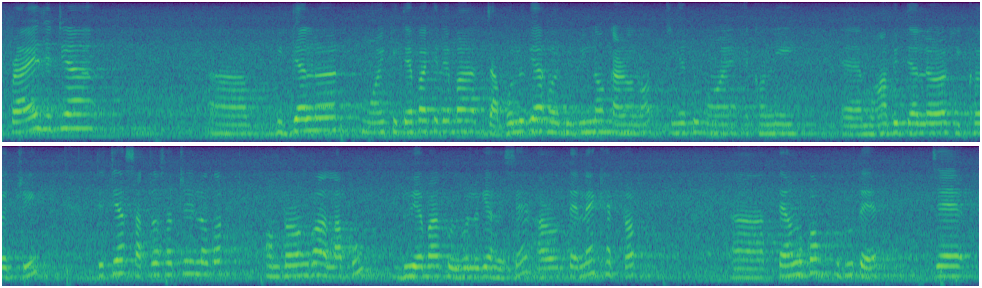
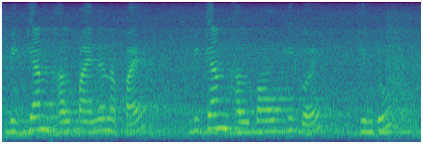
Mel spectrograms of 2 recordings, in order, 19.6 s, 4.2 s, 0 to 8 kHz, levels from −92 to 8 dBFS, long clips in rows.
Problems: constant background noise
